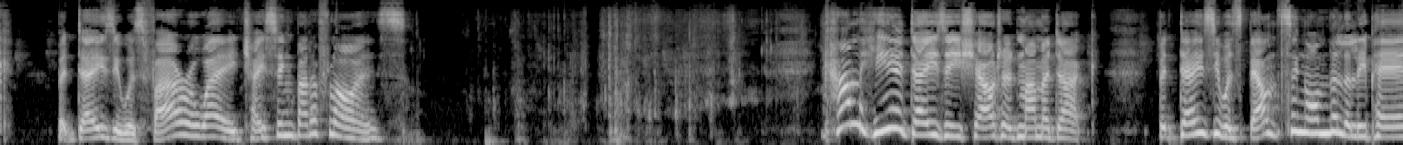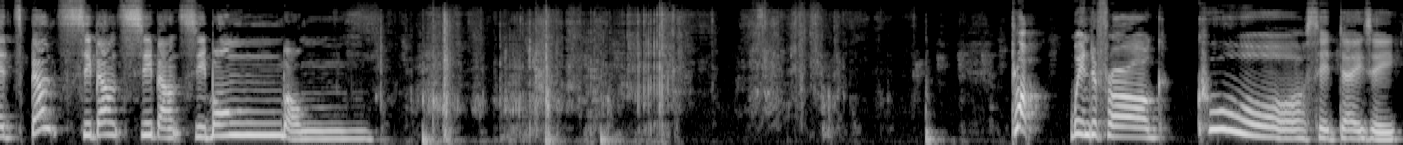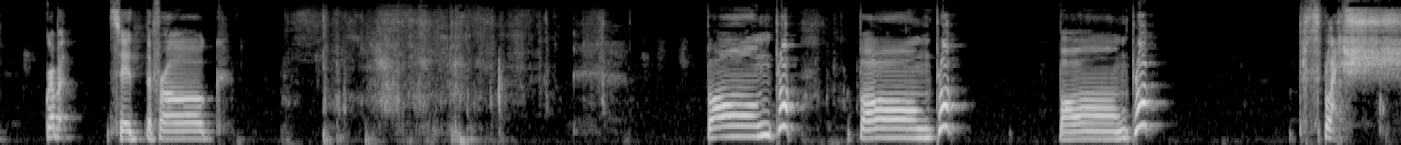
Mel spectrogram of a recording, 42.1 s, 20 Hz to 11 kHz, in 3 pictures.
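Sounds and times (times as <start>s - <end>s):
paper page turning: 4.7s - 7.8s, 17.5s - 23.0s, 30.9s - 33.7s.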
